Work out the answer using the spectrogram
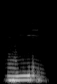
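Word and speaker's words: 무: y luego la o ahora esto se pronuncia mu mu pero cuando hablamos rápido en coreano hablamos rápido termina sonando más como simplemente mo Mo técnicamente es mu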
